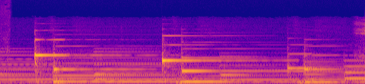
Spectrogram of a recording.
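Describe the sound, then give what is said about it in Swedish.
A melodic instrumental film theme plays clearly, with sustained harmonic notes changing every half second or so over a steady bass, moderately loud, no voices. “Och så lämnar vi podden med ett eh, tema från eh, filmen som heter Yatara och låter så här.”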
